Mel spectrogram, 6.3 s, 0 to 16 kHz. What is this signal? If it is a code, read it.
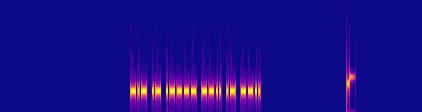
Morse code, heard as a keyed tone, about 43 wpm, 700 Hz. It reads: KA1ZAZ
